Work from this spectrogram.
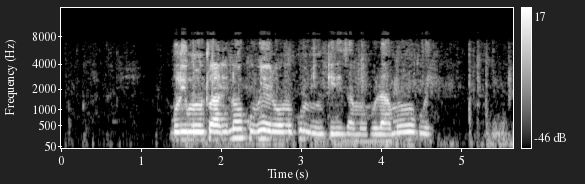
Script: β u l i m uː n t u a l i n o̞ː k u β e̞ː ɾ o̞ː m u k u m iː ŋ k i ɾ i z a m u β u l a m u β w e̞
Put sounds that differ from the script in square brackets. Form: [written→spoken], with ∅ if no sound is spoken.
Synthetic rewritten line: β u l i m uː n t u a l i n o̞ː k u β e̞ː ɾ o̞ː m u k u m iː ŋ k i ɾ i z a m u β u l a m u β w e̞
